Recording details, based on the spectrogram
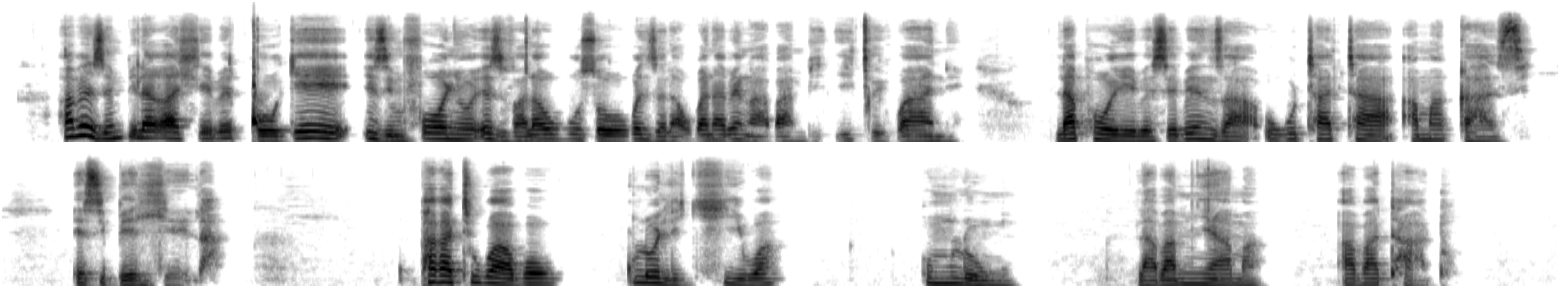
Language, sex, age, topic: North Ndebele, male, 36-49, health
